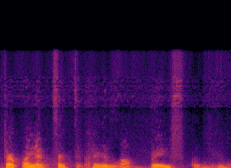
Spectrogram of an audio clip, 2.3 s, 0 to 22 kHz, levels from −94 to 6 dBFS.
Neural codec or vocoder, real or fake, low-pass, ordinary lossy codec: codec, 44.1 kHz, 0.9 kbps, DAC; fake; 14.4 kHz; Opus, 32 kbps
